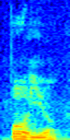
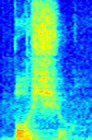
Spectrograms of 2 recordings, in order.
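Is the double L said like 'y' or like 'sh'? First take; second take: y; sh. First: The double L sounds like a 'y'. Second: The double L sounds like 'sh', Argentine style.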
